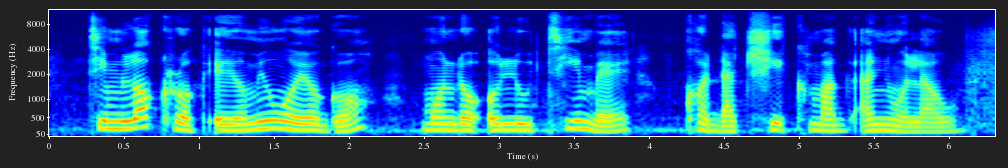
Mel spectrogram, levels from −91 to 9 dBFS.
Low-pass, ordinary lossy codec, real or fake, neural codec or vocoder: none; none; fake; codec, 24 kHz, 3.1 kbps, DualCodec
